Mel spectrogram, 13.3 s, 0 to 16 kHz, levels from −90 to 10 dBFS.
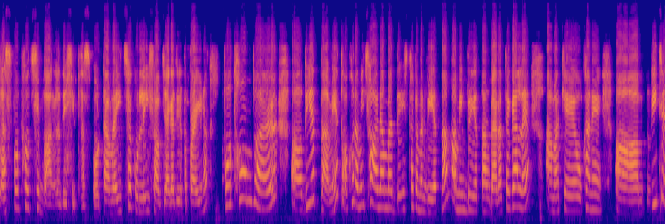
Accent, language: native, Bengali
